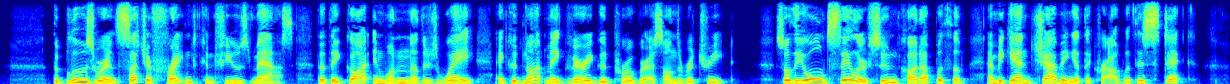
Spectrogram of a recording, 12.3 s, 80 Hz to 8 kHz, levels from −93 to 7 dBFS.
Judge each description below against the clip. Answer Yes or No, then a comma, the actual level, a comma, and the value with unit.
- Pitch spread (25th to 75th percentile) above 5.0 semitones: Yes, wide, 5.5 semitones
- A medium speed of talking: No, fast, 215 wpm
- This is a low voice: No, high, 205 Hz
